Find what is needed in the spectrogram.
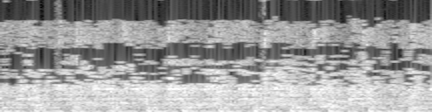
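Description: Loud, steady traditional festival music with dense, rapid drumming, played for costumed devotees dancing.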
